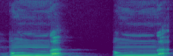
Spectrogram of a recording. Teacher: દાખલા તરીકે તમે જ્યારે પુંગ પુંગ એમ શબ્દ બોલશો ને તો તમે જોશો ઊંગ બોલતી વખતે નાસિકા, નાકમાંથી હવા વધારે બહાર નીકળશે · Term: અનુનાસિક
